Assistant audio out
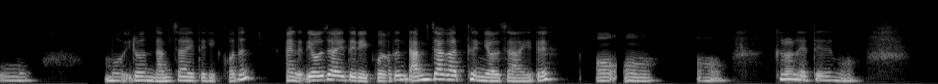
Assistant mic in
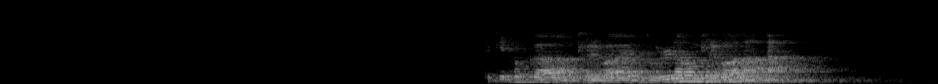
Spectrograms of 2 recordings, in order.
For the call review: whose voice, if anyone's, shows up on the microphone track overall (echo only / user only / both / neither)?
user only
